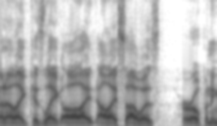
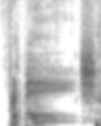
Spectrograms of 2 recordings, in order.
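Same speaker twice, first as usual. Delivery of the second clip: breathy whispered "Front page"; whispered catchphrase; 12 dB quieter than usual. Shown as a demonstration. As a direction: whisper it like a secret. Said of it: "her signature phrase that she says".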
